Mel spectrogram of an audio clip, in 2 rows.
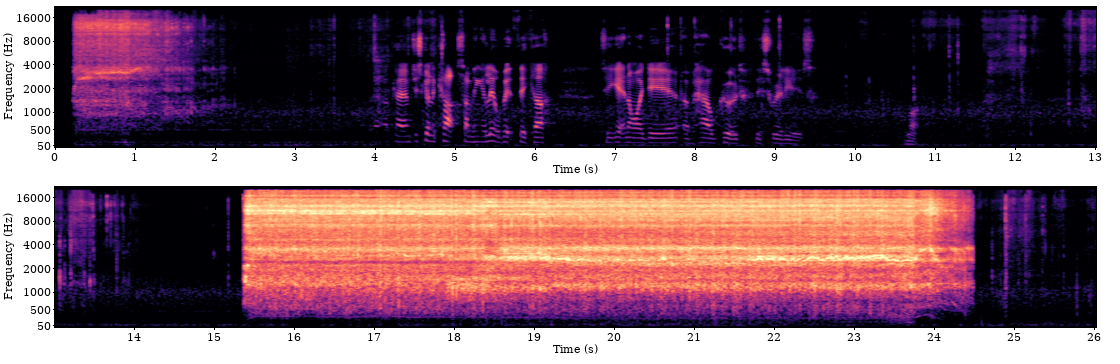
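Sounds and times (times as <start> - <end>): cordless pole saw cutting branch: 0.2 - 2.4, 15.4 - 24.5.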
